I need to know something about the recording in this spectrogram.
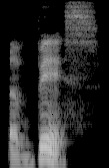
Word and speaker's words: abyss: Hi, this is from Improve Your Accent, and today's word is abyss. Abyss. The stress is on the second syllable.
